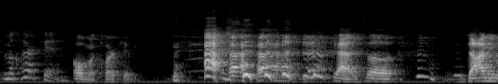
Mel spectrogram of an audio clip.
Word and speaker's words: McClurkin: In fact, they just had an alumni, and Donnie McClocken was there. Okay, I don't like the way you pronounce his name. It's not a chicken, McClocken. It's McClurkin.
